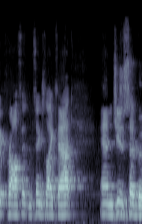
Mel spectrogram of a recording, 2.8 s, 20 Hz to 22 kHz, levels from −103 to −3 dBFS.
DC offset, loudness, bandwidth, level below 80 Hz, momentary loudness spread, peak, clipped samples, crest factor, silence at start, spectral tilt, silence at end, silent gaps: under 0.1%; -34 LUFS; 15 kHz; -80 dBFS; 9 LU; -14 dBFS; under 0.1%; 20 dB; 0 s; -5 dB/octave; 0 s; none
